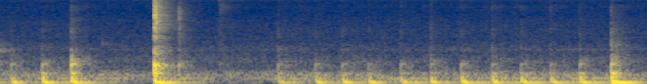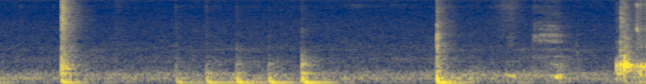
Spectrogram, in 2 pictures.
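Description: Small wooden-handled rubber stamp being tapped onto paper to dab ink into a stamped image: a few sharp, irregularly spaced taps with fainter ticks between them.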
